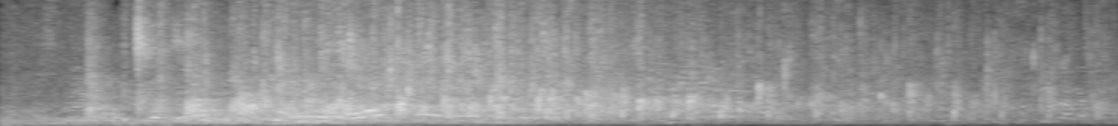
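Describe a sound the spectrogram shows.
A crowd of children chatters and murmurs in a large echoing hall.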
